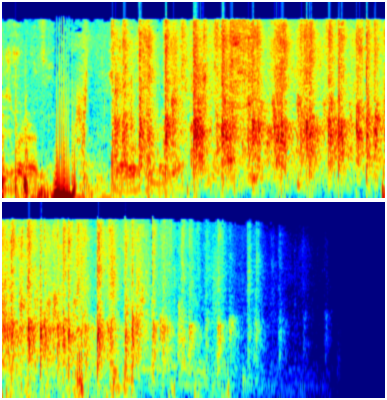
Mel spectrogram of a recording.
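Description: An audience applauds and then fades away.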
